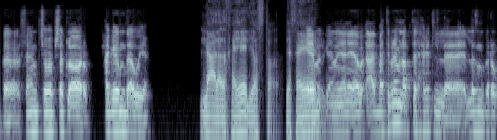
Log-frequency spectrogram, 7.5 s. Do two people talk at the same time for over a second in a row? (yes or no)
no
